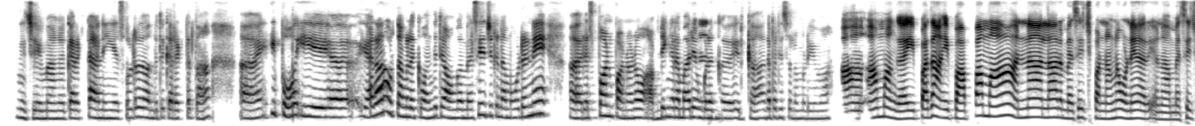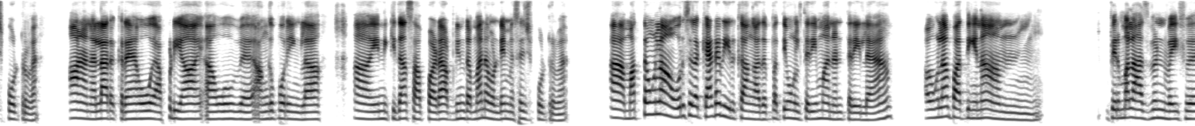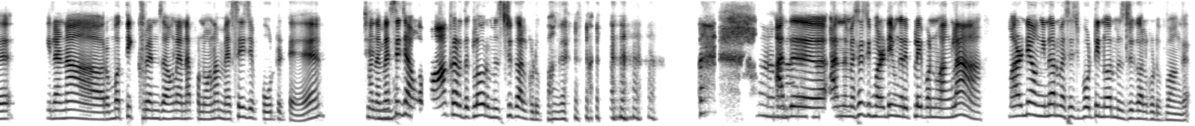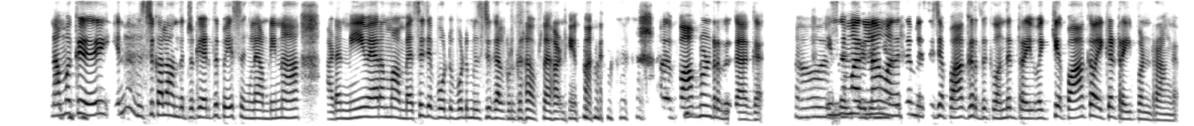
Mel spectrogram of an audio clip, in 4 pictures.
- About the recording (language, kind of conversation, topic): Tamil, podcast, மொபைலில் வரும் செய்திகளுக்கு பதில் அளிக்க வேண்டிய நேரத்தை நீங்கள் எப்படித் தீர்மானிக்கிறீர்கள்?
- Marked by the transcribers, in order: other background noise; in English: "ரெஸ்பாண்ட்"; in English: "கேட்டகரி"; chuckle; laughing while speaking: "ஆ"; in English: "ரிப்ளை"; laugh; laugh; laughing while speaking: "கால் குடுக்குறாப்பள அப்படின்பாங்க. அத பாக்கணும்ன்றதுக்காக"; laughing while speaking: "ஓ! சரி, சரிங்க"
